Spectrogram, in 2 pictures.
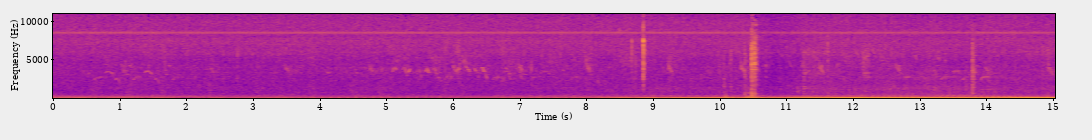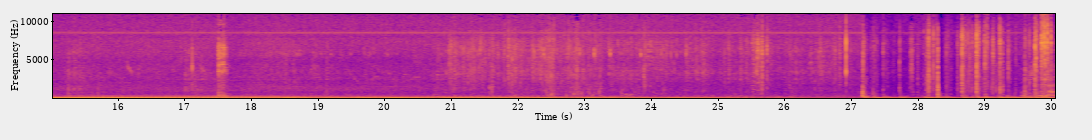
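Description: A bass boat's trolling motor hums low and steady. It swells to its loudest through the middle and then cuts off abruptly near the end, where a rapid run of clicks and rattles takes over.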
